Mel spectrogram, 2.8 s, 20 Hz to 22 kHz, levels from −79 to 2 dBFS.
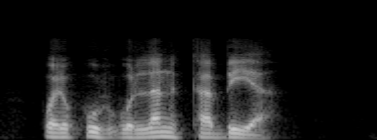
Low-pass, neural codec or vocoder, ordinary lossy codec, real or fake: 7.2 kHz; codec, 16 kHz, 0.2 kbps, FocalCodec; MP3, 48 kbps; fake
